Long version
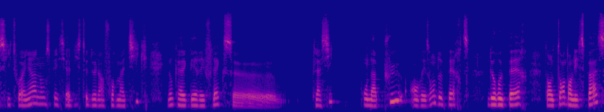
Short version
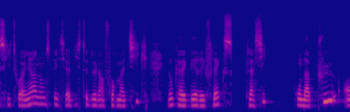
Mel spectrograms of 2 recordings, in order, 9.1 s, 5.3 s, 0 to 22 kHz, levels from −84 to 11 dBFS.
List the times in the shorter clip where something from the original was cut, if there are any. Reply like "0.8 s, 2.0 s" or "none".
3.5 s

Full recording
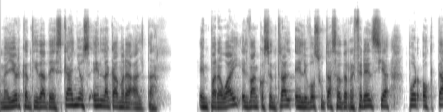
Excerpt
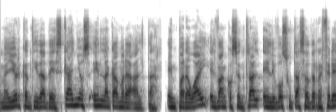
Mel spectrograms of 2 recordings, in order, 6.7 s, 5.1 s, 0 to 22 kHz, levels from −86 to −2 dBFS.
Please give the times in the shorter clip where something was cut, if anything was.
2.4 s

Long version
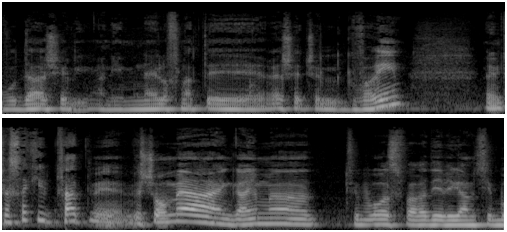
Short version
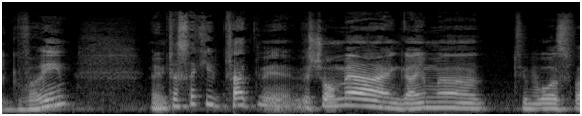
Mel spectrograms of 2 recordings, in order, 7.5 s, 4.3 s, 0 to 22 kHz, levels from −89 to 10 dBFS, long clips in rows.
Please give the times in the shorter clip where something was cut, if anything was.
none

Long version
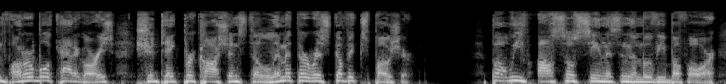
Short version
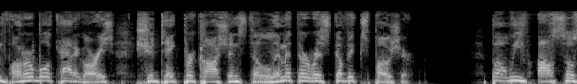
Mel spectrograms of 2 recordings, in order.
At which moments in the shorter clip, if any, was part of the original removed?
none

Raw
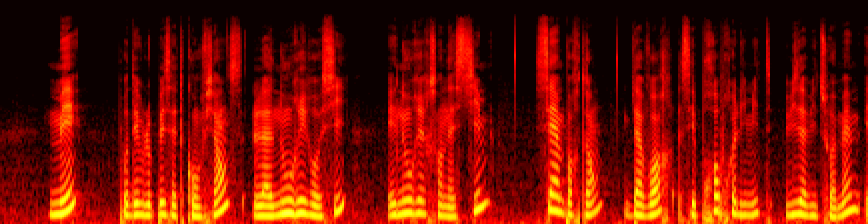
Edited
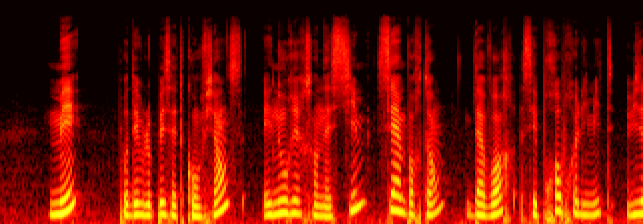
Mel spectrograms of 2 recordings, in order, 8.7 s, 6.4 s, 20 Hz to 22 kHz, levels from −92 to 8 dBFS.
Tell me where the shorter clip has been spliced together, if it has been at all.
2.5 s, 3.7 s

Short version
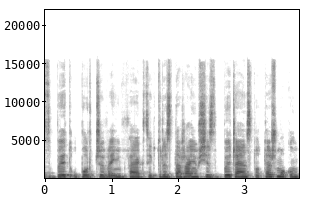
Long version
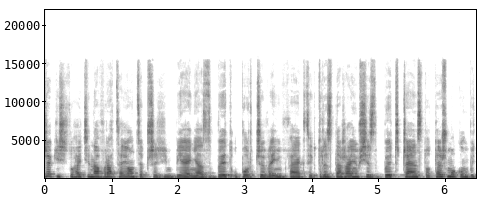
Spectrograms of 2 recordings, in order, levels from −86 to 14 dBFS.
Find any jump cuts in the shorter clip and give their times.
2.8 s

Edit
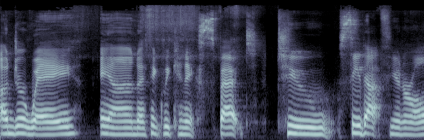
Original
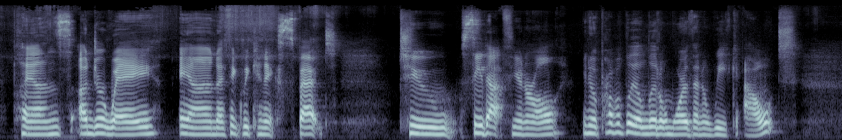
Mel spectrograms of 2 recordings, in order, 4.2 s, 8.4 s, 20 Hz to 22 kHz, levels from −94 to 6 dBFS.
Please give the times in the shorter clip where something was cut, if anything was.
2.6 s

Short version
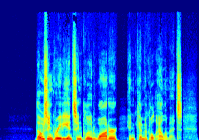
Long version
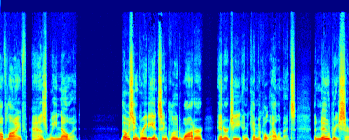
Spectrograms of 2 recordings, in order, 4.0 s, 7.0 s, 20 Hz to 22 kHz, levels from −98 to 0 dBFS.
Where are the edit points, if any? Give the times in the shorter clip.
2.5 s

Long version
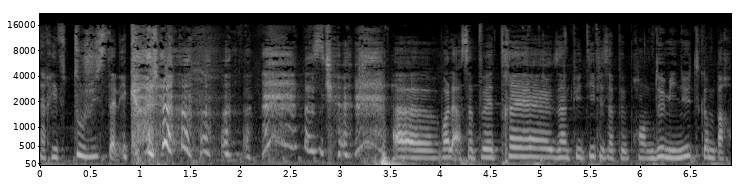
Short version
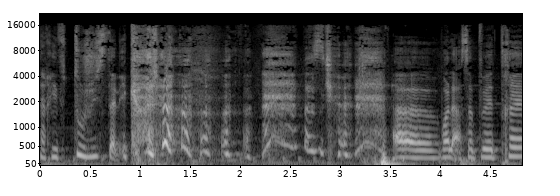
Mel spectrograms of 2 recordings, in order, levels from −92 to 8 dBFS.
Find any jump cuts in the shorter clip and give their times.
none

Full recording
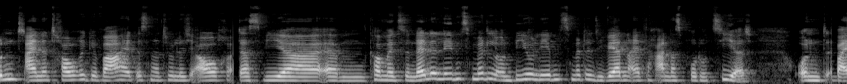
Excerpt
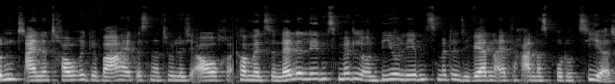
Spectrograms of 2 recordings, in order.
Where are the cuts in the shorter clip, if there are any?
2.3 s

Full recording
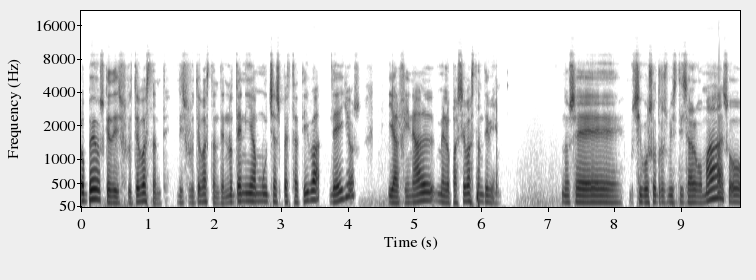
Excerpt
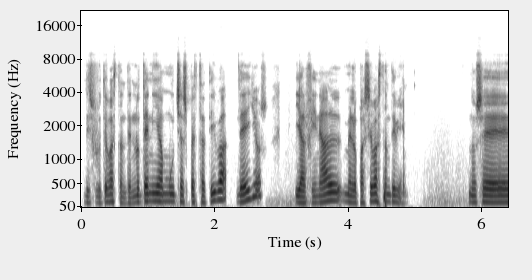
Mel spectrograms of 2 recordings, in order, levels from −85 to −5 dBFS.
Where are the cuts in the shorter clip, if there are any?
none

